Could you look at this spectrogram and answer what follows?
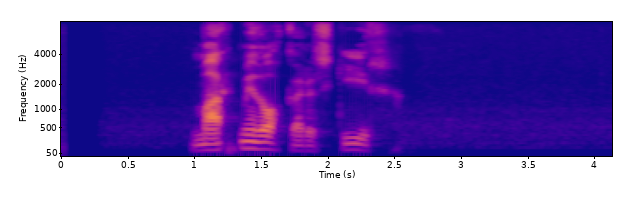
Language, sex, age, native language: Icelandic, male, 60-69, Icelandic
